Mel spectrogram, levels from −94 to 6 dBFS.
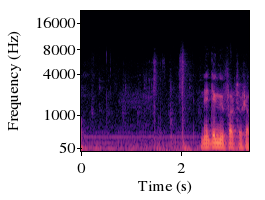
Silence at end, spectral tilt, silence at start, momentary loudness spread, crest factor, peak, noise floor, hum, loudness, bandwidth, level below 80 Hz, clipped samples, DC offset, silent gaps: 0 s; -9 dB/octave; 0 s; 27 LU; 22 dB; -8 dBFS; -51 dBFS; none; -26 LUFS; 7 kHz; -40 dBFS; under 0.1%; under 0.1%; none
